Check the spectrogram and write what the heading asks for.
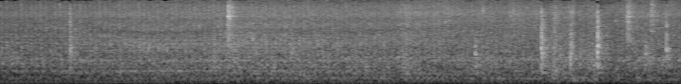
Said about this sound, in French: En cet après-midi d'été, un tractopelle chasse les mottes de terre et les morceaux de bois qui encombrent encore la chaussée.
